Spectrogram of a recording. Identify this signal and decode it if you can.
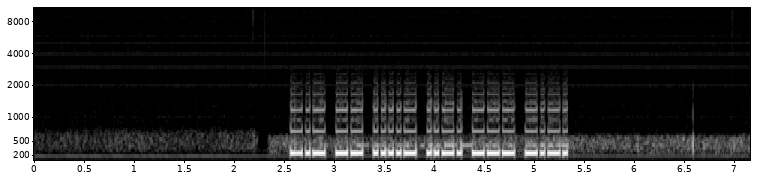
Morse code, heard as a keyed tone, about 32 wpm, 240 Hz. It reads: KM4FOC
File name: CW / kt5j wpx cw-op-k5pi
